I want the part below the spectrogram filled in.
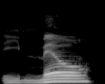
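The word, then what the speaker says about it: Émile: It's not Emily because it's it's like some type of it's like a hash over the E.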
